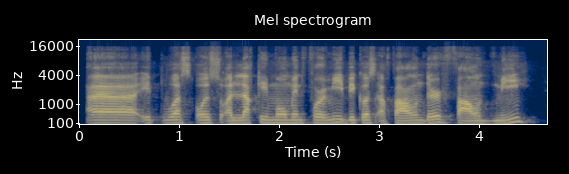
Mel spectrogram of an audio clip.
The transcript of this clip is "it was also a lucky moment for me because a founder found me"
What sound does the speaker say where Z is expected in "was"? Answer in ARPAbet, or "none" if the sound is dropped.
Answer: S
